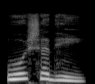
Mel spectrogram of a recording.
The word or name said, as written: ಓಷಧಿ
